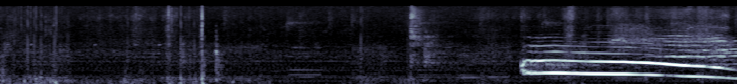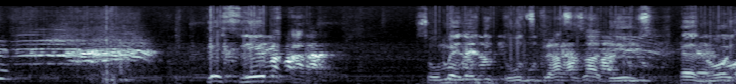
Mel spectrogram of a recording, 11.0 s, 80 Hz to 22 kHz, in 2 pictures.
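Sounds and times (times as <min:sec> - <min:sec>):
wind rumbling on microphone: 0:00.0 - 0:05.6.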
